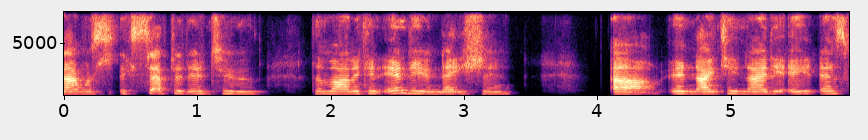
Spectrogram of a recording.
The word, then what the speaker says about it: Monacan: You said Monacan. Is that how you pronounce the tribe?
